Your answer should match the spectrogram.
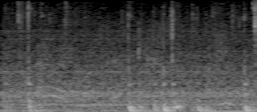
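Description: Keyboard typing out a social media post, sparse keystrokes in short bursts with a few louder clacks, close and fairly quiet over a steady room hum.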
